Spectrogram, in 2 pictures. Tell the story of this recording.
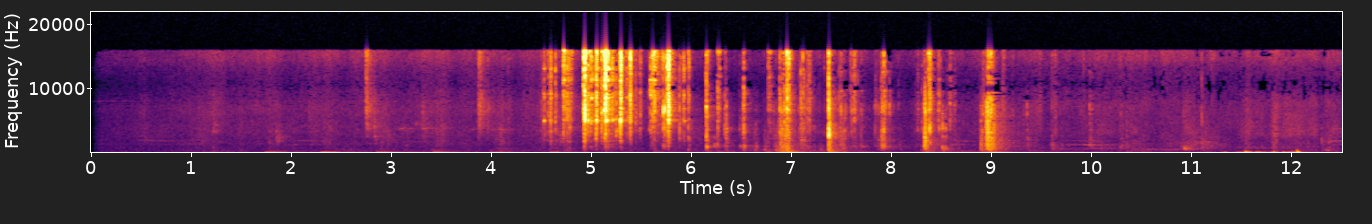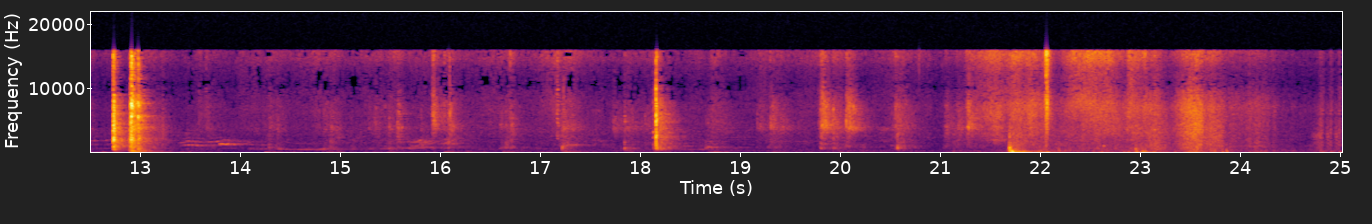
I walked in the hallway while carrying keys. The keychain jingled before I opened and closed the door. After a few more steps, I switched the light on and then sat down on the couch.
